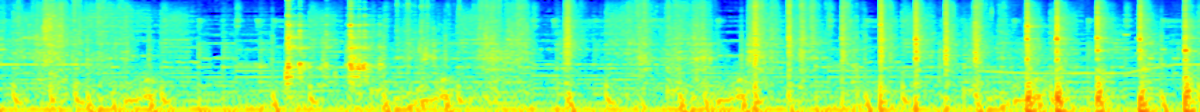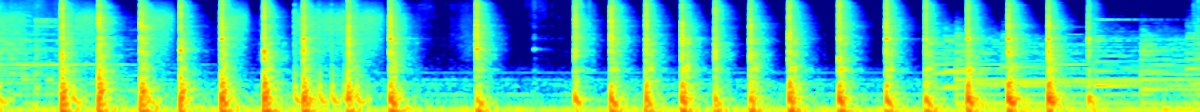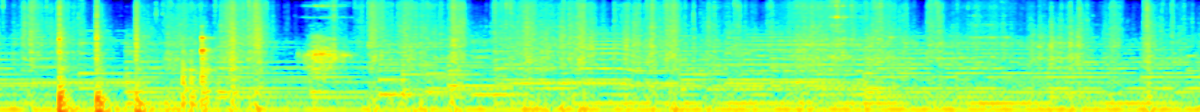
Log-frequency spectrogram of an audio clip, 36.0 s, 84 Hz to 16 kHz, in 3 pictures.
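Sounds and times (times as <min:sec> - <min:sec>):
rolling pin pounding almonds: 0:00.0 - 0:16.2, 0:23.9 - 0:36.0.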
